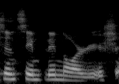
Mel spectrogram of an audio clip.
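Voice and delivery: ordinary delivery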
